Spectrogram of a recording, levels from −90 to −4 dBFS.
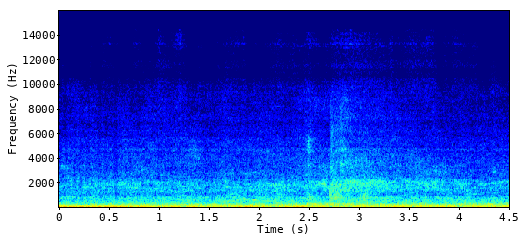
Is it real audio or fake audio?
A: fake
